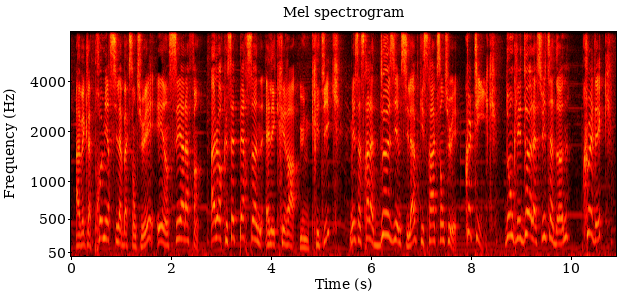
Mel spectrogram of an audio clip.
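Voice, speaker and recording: A man from France hosting a short video lesson, explaining pronunciation clearly and methodically. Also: sits high. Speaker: English teacher and host.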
